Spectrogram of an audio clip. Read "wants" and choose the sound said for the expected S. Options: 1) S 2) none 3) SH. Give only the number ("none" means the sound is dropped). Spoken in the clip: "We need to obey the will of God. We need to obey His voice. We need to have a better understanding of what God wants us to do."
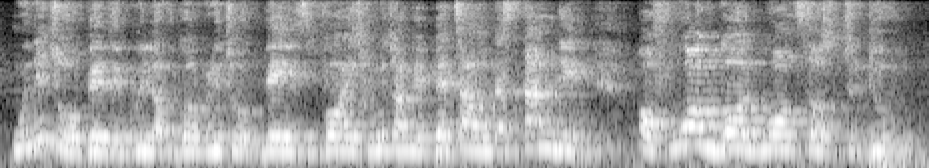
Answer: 1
